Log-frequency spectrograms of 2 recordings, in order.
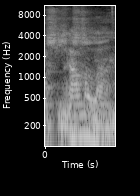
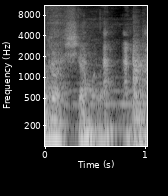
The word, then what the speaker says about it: Shyamalan: No, you don't pronounce the Y. Shyamalan. No, Shyamalan.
